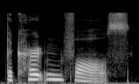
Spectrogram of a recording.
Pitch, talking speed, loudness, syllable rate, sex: 190 Hz, 130 wpm, -17 LUFS, 3.4 syllables/s, female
